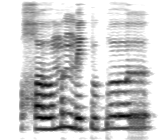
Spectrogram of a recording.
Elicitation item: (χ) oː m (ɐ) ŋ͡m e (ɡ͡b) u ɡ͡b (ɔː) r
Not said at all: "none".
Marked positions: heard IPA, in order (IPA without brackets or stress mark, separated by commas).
χ, ɐ, k͡p, oː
